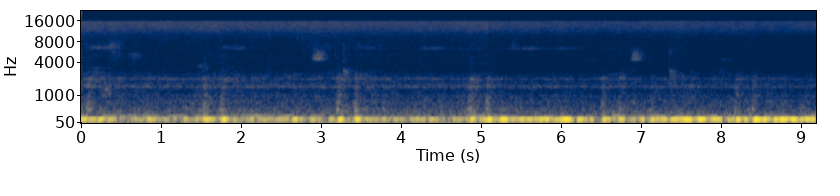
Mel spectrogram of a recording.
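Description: Steady low rumble of a Merseyrail Class 777 electric train running on the line, heard inside the passenger saloon, with faint knocks from the track now and then.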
